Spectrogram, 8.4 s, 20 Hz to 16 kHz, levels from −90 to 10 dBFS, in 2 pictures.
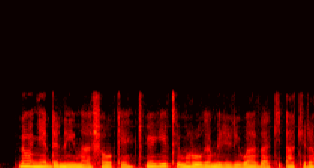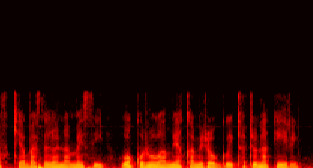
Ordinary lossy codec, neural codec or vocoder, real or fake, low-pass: none; codec, 16 kHz, 2 kbps, FunCodec, trained on Chinese and English, 25 frames a second; fake; 7.2 kHz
